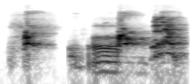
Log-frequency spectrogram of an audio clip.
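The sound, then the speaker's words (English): A dog barks several times in quick succession, fairly loud, the sharp harmonic barks broken by brief pauses, with no one talking. “bit of dog marking”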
